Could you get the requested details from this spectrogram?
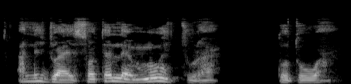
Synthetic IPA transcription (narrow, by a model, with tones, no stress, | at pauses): a̰˨le˦d͡ʒo˨a˨ɪ˨sɔ˧tɛ˦lɛ˨˦mo˦i˨tu˨ɾa˧ | to˧to˧wa˧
